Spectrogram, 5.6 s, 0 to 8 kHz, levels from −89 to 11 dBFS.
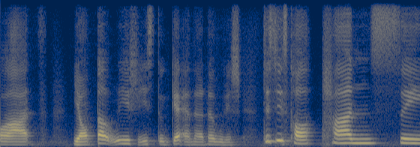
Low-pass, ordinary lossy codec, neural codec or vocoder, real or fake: none; none; codec, 16 kHz, 0.5 kbps, FunCodec, trained on Chinese and English, 25 frames a second; fake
